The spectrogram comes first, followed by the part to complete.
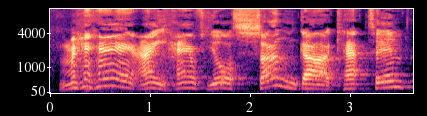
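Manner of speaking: high, loud, slow villain taunt; cackling cartoon kidnapper; hammed-up villain. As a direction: gloat theatrically over your hostage. Acts out villain holding a child hostage.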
